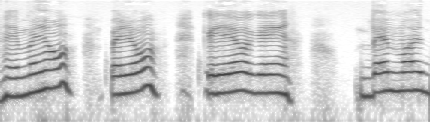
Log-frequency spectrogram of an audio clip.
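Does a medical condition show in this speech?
Yes: ALS; diagnosed at about age 35; several years since diagnosis, slower progression, 24-hour care except sleep, caregiver helps mobility, hospital general rehabilitation.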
